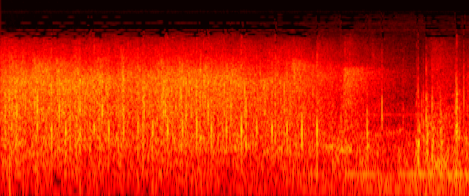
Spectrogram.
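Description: Audience applauding, full at first and thinning to scattered claps over the last couple of seconds.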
